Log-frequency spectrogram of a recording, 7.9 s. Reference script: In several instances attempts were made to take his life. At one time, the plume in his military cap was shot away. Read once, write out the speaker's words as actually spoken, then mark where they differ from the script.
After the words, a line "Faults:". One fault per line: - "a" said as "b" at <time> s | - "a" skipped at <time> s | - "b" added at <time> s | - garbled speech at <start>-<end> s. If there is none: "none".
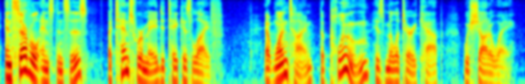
In several instances attempts were made to take his life. At one time, the plume his military cap was shot away.
Faults:
- "in" skipped at 5.5 s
